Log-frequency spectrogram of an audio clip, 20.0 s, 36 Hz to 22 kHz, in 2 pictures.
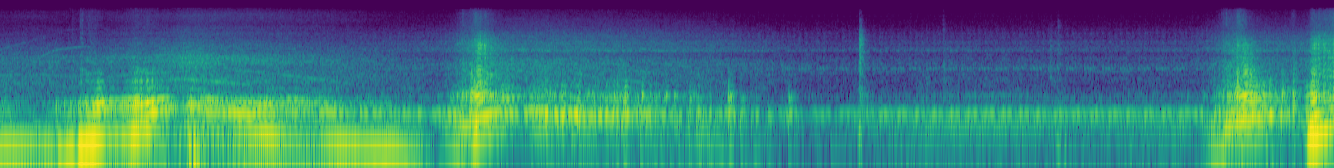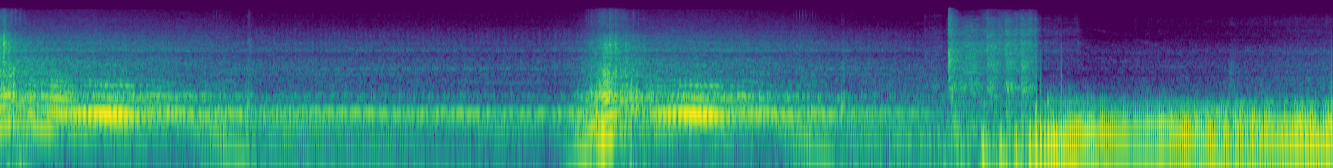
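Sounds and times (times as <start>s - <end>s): car engine cranking and starting: 0.0s - 20.0s
car engine idling and revving: 0.0s - 20.0s.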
